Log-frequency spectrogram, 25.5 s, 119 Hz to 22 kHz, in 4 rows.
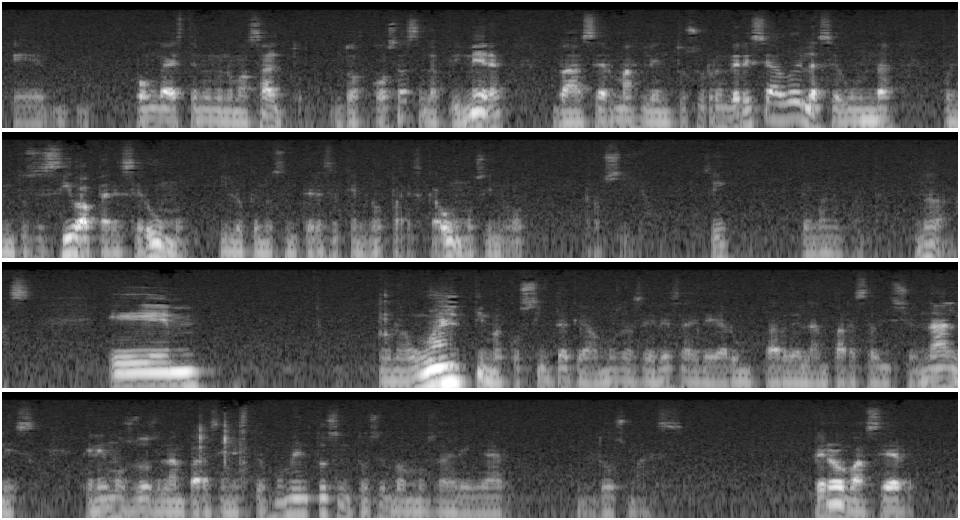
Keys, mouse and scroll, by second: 12.6 Escape, 13.4-13.8 scroll down 2, 13.9 middle click, 14.9 scroll down 2, 15.4-16.7 middle drag, 17.9 shift+a, 23.0 click, 24.2-25.4 middle drag.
